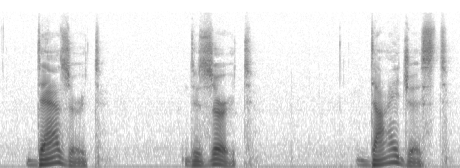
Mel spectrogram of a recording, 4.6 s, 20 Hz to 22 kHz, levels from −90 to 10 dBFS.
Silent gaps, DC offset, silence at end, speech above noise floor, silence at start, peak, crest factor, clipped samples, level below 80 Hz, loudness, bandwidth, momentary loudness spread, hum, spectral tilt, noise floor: none; under 0.1%; 0.15 s; 35 dB; 0.25 s; -4 dBFS; 20 dB; under 0.1%; -44 dBFS; -23 LUFS; 13.5 kHz; 21 LU; none; -5.5 dB/octave; -58 dBFS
